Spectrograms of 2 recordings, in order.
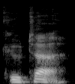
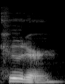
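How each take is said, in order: First: The syllable sounds like 'kuta', with no r. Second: The syllable sounds like 'cooter', ending in r. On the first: The speaker calls it right. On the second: The speaker calls it wrong. "So not cooter"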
